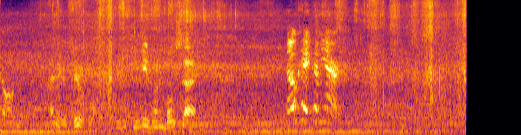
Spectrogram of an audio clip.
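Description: Faint, scattered speech over a steady low hum, with a few light clicks. All of it cuts off suddenly to dead silence near the end.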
